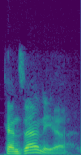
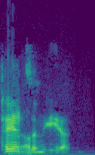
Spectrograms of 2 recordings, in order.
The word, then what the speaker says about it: Tanzania: It's Tanzania.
